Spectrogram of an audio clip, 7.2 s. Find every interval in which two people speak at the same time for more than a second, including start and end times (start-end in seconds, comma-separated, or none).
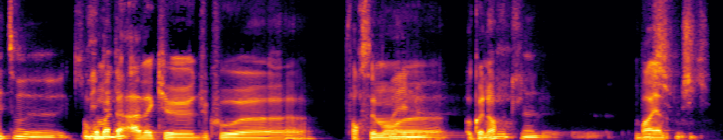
3.9-5.2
